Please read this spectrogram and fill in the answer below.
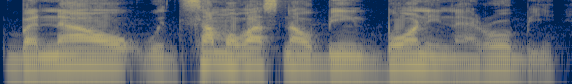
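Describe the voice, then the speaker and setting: Chatty low-voiced male talk show host. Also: steady tone, normal speed, no room sound. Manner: reads viewer comments aloud, chatty, many fillers. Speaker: co-host and producer. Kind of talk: live talk show hosting.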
